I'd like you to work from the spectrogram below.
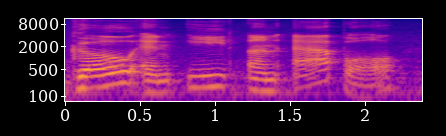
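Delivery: ordinary delivery, nothing marked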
